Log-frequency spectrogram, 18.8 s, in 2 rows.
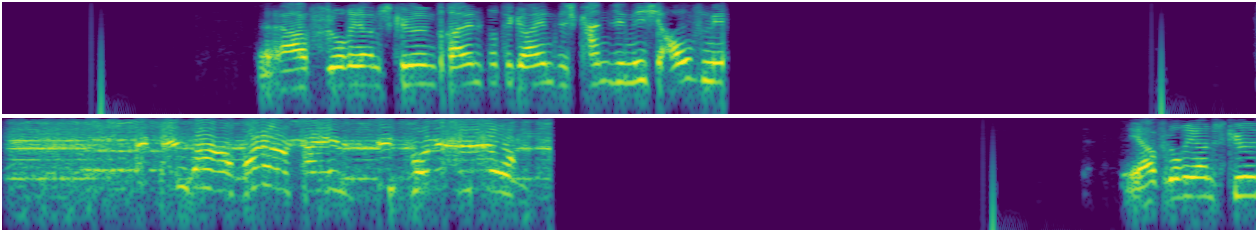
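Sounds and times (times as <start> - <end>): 
speech: 2.1 - 5.6, 17.9 - 18.8
loud horn: 9.4 - 13.6.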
